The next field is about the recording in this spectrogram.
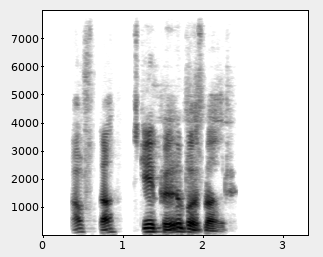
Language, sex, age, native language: Icelandic, male, 40-49, Icelandic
